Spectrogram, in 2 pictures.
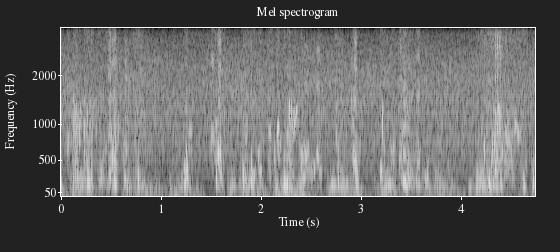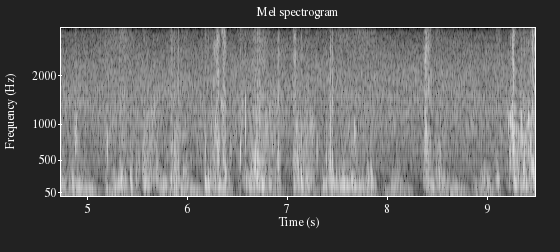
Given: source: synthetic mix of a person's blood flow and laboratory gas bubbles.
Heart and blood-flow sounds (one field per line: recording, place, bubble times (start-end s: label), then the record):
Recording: Doppler ultrasound of blood flow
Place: precordium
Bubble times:
0.05-0.82 s: bubbles
1.21-1.35 s: bubbles
1.48-1.65 s: bubbles
1.80-2.62 s: bubbles
2.73-2.83 s: bubbles
2.90-3.01 s: bubbles
3.17-3.71 s: bubbles
4.13-4.77 s: bubbles
4.86-4.94 s: bubbles
5.17-5.73 s: bubbles
5.82-6.04 s: bubbles
6.14-6.46 s: bubbles
6.50-6.96 s: bubbles
7.05-7.91 s: bubbles
8.36-8.56 s: bubbles
9.07-9.49 s: bubbles
From the record:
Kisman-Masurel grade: 343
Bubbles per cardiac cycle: rolling drumbeat, 9 or more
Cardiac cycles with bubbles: 100%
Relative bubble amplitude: loud (0.450 to 0.775)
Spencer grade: 3 (all of the cardiac periods contain showers or single bubble signals, but not dominating or overriding the cardiac motion signals)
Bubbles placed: anywhere in the cardiac cycle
